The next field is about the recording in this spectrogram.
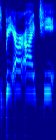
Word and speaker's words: Britainy: And her name is spelled like Britain, and it's Britainy.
